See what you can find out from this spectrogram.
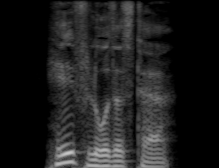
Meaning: inflection of hilflos: 1. strong/mixed nominative masculine singular superlative degree 2. strong genitive/dative feminine singular superlative degree 3. strong genitive plural superlative degree
- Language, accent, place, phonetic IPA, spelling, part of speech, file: German, Germany, Berlin, [ˈhɪlfloːzəstɐ], hilflosester, adjective, De-hilflosester.ogg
